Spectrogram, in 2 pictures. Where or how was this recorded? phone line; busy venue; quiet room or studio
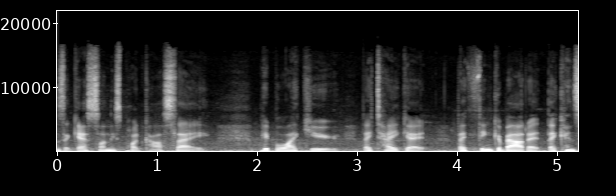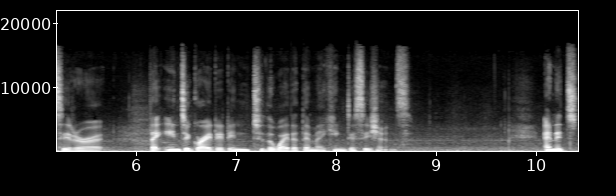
busy venue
